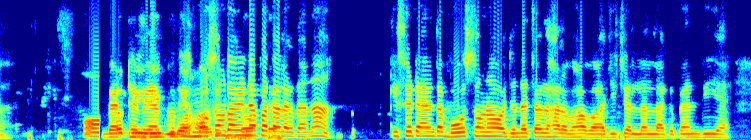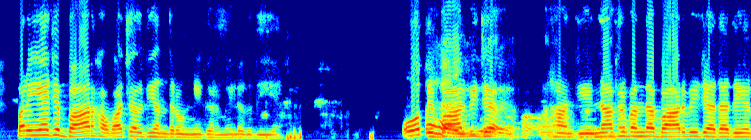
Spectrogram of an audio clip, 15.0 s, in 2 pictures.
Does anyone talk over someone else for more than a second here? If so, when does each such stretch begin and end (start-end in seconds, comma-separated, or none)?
1.1-2.8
